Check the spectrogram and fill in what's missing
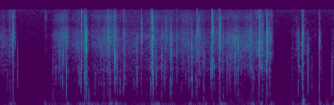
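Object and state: Plastic wet wipes packet.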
